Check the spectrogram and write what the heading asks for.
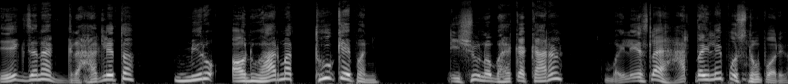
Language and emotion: Nepali, disgusted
